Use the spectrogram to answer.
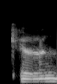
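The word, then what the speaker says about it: Cairn: guys at yes so it is Karen View Winery just like saying your best friend Karen except without the e so it's spelled c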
